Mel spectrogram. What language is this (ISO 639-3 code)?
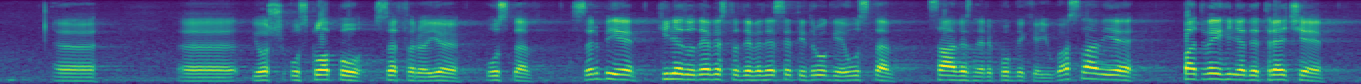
srp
